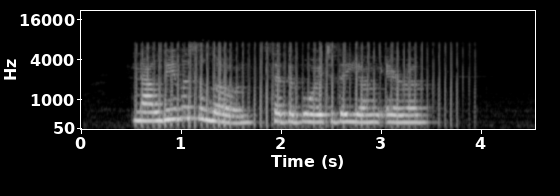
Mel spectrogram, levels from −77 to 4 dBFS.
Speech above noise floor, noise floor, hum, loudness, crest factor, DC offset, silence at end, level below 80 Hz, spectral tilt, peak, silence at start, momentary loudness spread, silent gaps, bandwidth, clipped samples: 48 dB; -62 dBFS; none; -15 LUFS; 14 dB; under 0.1%; 1.05 s; -52 dBFS; -5.5 dB/octave; -2 dBFS; 0.5 s; 8 LU; none; 7.8 kHz; under 0.1%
